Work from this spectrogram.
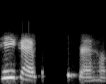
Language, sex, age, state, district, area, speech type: Marathi, female, 30-45, Maharashtra, Amravati, rural, conversation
